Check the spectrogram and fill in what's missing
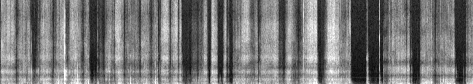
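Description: A thin bamboo ear pick scrapes inside the drilled holes of several natural cork wine corks, stacked into a fake ear on a plush mic cover. Dry, scratchy, crunchy scraping comes in short bursts separated by brief silences, close and mostly low-bodied.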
